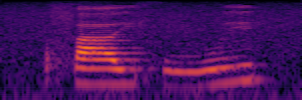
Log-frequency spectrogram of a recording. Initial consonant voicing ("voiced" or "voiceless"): voiceless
